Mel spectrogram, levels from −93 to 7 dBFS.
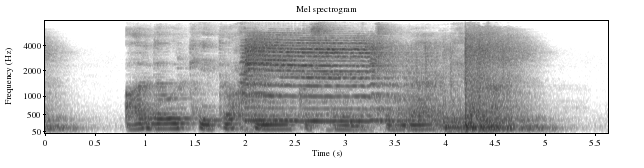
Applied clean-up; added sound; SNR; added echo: none; Squeak; -2 dB; reverberation time 0.6 s.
